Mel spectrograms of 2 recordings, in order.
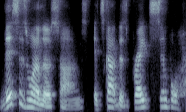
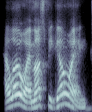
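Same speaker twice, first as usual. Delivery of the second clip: exclaimed title; 7 semitones higher, 7 dB louder than usual. Shown as a demonstration. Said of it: "with an exclamation point".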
